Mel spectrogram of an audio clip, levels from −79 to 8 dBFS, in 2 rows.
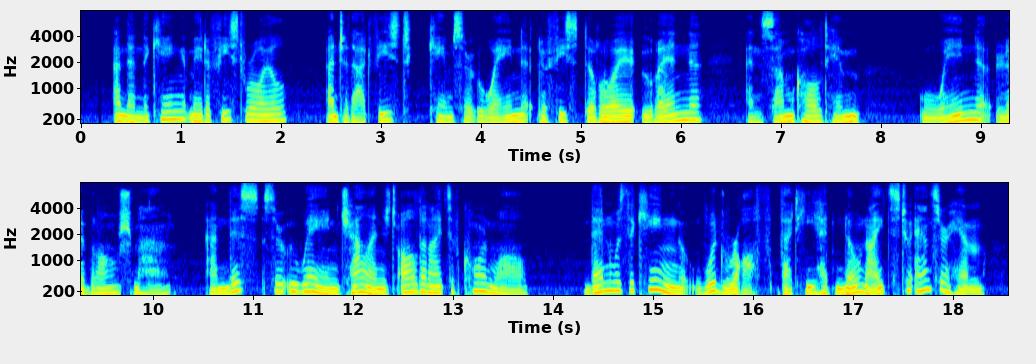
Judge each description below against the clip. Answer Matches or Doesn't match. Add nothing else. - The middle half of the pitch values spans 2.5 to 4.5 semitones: Doesn't match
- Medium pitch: Matches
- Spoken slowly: Doesn't match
